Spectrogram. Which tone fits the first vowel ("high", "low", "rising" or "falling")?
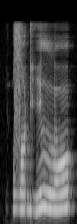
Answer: low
